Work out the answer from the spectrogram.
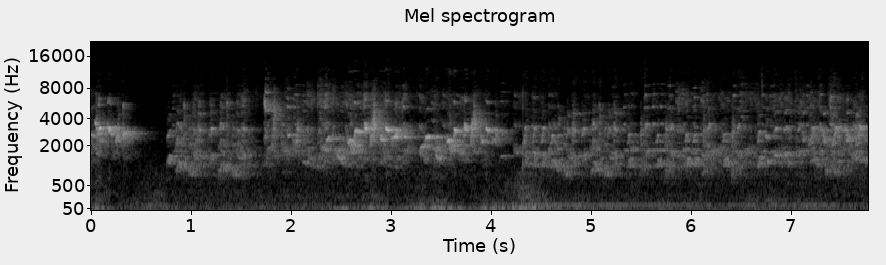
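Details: Chattering bulbul chorus to encourage breeding. A loud, squawky burst opens after a short gap, then many overlapping chirps and rattles continue steadily to the end.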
